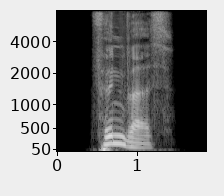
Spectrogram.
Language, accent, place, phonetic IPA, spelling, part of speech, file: German, Germany, Berlin, [ˈfʏnfɐs], Fünfers, noun, De-Fünfers.ogg
- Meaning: genitive singular of Fünfer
